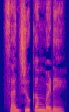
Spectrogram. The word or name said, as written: ಸಜ್ಜುಕಂಬಡೆ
